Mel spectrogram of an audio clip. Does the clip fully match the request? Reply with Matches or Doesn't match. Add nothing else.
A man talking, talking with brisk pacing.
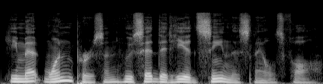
Matches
